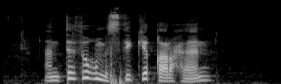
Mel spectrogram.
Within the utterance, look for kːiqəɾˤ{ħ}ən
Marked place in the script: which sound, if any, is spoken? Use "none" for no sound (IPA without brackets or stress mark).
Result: ħ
